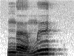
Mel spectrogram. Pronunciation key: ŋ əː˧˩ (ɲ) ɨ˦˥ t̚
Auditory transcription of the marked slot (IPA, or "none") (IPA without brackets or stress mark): m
